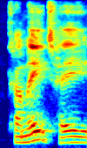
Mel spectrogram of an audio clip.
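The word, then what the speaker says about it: qamats hey: So any of those would be the hay kamates, hay sagol, hay saray, hay holum, or really it's pronounced kamates hay, sagol hay, saray hay, and holum hay.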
